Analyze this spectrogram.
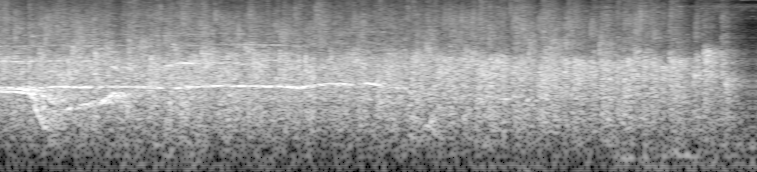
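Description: Audience applauding, with a long, held cheer over the clapping in the first four seconds; the applause stops abruptly near the end.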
